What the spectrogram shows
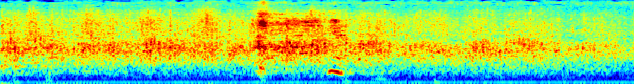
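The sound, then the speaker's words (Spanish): An audience applauds as an offering of praise to Christ Jesus, a dense, steady wash of many hands clapping together that holds at an even level for the whole stretch, with no one speaking over it. “Es una ofrenda de palmas a ese héroe, el único y verdadero.”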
